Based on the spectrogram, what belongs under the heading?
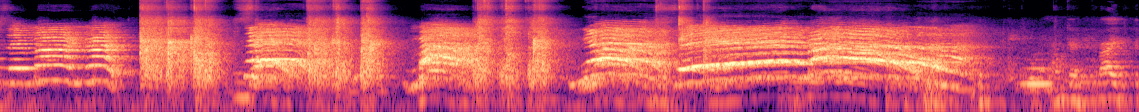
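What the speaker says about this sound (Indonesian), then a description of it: "saya minta kesediaan salah seorang untuk pimpin kita untuk tepuk semangat" Schoolchildren in a classroom clap a rhythmic spirit pattern in bursts of sharp, loud claps, with young voices chanting and calling between the clapping groups.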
